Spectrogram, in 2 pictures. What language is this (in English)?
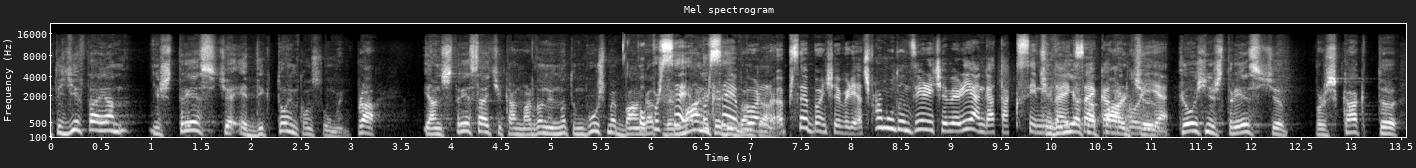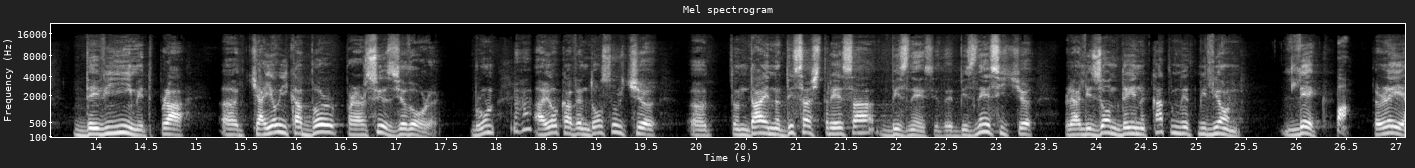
Romanian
